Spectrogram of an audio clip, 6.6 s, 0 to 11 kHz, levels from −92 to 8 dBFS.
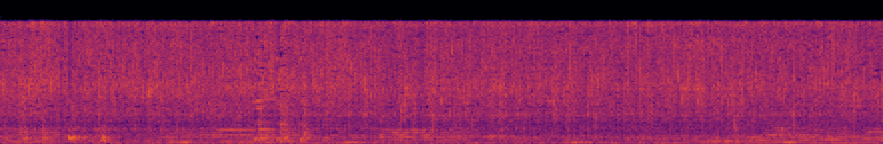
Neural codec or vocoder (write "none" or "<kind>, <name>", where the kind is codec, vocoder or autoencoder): none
